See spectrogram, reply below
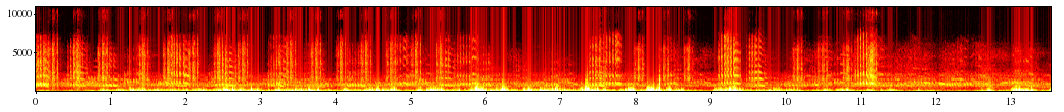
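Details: Sandhill cranes in Nebraska south of Wood River during the 2024 spring migration: a dense chorus of many birds giving overlapping rolling, rattling bugle calls, continuous throughout with pulsed high notes layered on top.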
